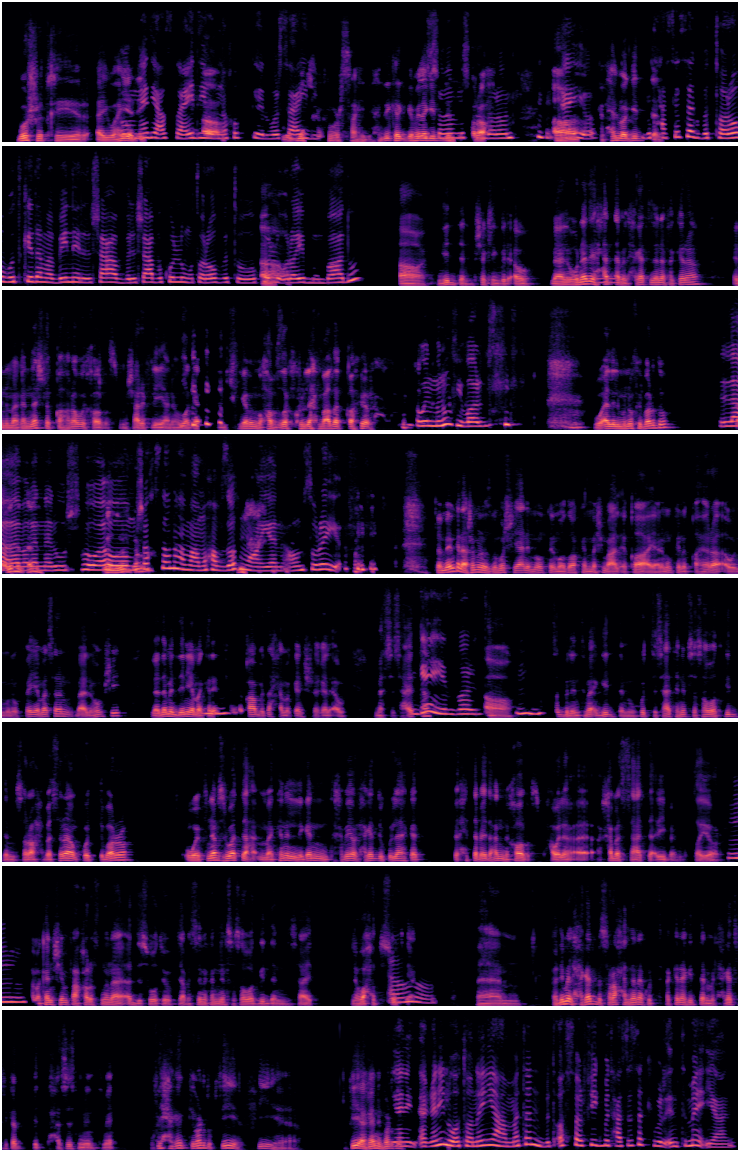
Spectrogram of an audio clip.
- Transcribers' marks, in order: laughing while speaking: "وابن أخوك البورسعيدي"; chuckle; chuckle; chuckle; giggle; tapping; giggle; chuckle; other background noise
- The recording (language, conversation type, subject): Arabic, podcast, إزاي الموسيقى بتقوّي عندك إحساسك بالانتماء؟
